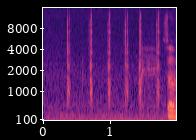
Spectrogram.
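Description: Computer mouse scroll wheel ticking about seven times while scrolling a document, the ticks coming slightly faster towards the end.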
